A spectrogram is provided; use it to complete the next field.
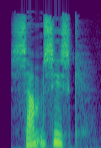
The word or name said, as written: samsisk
